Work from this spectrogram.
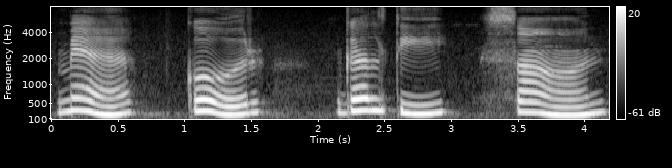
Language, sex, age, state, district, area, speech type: Kashmiri, female, 18-30, Jammu and Kashmir, Ganderbal, rural, read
